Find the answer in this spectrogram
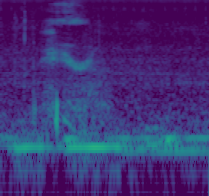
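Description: Faint whispering close to the microphone, about half a second long, over a low steady hum.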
